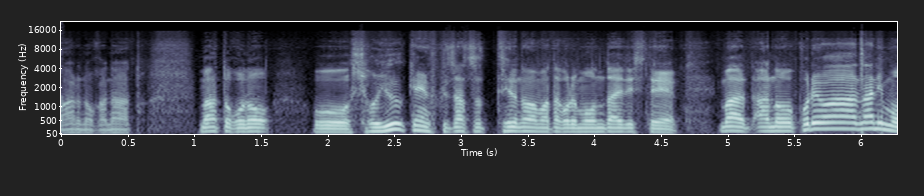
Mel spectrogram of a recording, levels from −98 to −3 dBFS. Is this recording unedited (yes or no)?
yes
